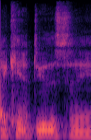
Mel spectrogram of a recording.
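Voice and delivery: put-on tearful, mock-devastated pleading voice. Retelling what a girl walking into the treatment center said: imitating someone in tears. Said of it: "She's just devastated".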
